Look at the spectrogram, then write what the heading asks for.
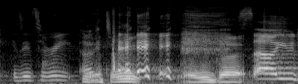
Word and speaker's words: Tariq: I have a really heavy accent, so I'm going to try to pronounce his name or whoever's name. Tariq. Is it Tariq? Okay. Yeah, Tariq.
